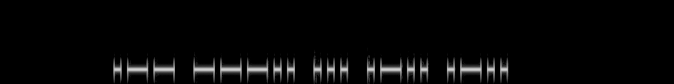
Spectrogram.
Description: Morse code, heard as a keyed tone, about 19 wpm, 700 Hz. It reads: W8SLL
